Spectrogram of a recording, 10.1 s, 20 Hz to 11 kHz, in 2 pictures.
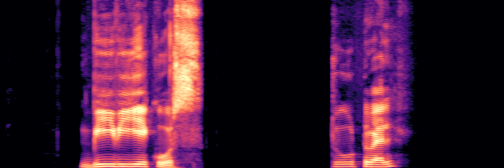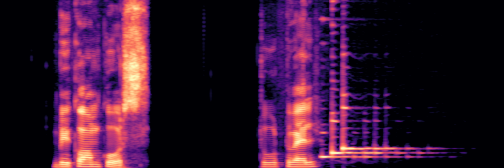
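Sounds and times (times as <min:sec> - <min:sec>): phone notification chime: 0:08.3 - 0:09.5.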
